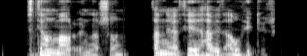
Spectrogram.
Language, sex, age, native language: Icelandic, male, 40-49, Icelandic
